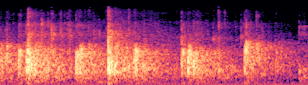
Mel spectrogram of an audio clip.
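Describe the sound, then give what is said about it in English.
A church audience in the auditorium at the River gives a clap of offering on Pentecost Sunday, clapping together in a steady, rhythmic beat, the many hands blending into a dense wash of applause that swells with each pulse. “One more big clap of offering.”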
